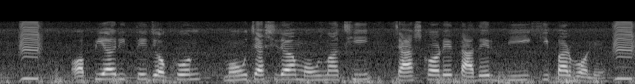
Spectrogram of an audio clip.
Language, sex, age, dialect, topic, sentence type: Bengali, male, 41-45, Standard Colloquial, agriculture, statement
